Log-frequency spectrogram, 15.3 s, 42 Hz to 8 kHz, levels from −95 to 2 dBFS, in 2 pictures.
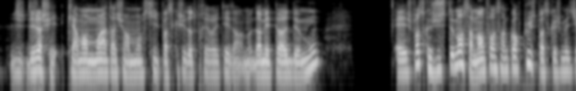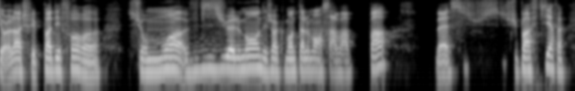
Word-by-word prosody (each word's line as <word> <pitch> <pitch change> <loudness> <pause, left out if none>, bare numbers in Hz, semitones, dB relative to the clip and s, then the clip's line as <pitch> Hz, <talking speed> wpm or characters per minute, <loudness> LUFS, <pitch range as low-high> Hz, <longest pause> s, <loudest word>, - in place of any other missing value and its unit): d 125 -2 -8
déjà 135 +3 +4
je 140 - +1
fais - - -5
clairement 125 +2 +1
moins 125 +2 +4
attention 125 -1 -1
à - - -1
mon 115 +1 -2
style 125 0 -7
parce 115 -2 -3
que - - -11
j'ai 130 - -5
d'autres 115 0 -2
priorités 115 0 -6
dans 115 - -8
mes - - -6
dans 115 - +3
mes 115 -1 +4
périodes 115 0 +2
de 115 -1 -1
mou 175 - -1 1.0
et 125 +1 +3
je 130 - -8
pense 205 +1 +3
que 155 - 0
justement, 150 +8 +3
ça - - +1
m'enfonce 135 +7 +3
encore 150 +1 0
plus 205 -4 0
parce 130 -1 0
que 130 - -3
je 130 - -10
me 135 - -3
dis: 135 - -4
«Oh - - +2
là - - +1
là, 135 +1 +5
je 135 - -6
fais 120 - -4
pas 140 +5 +4
d'efforts, 145 -1 -1
heu, 110 -1 -2 0.4
sur 130 -2 -6
moi 145 +4 +2
visuellement 150 +3 0
déjà 140 -2 -2
que 135 +1 -14
mentalement, 135 +1 -1
ça - - -4
va 120 0 -7 0.2
pas». - - +2 0.6
Beh - - +1
s - - -8 0.5
je 205 - -21
suis 135 - -10
pas 145 +2 +5
fier, 175 +4 0
enfin, 135 -3 -5
135 Hz, 235 wpm, -23 LUFS, 120-150 Hz, 1.0 s, là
